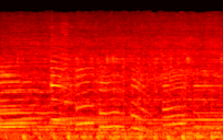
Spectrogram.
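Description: Live blues band playing, with a lead guitar line of bent and sliding notes over the accompaniment.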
